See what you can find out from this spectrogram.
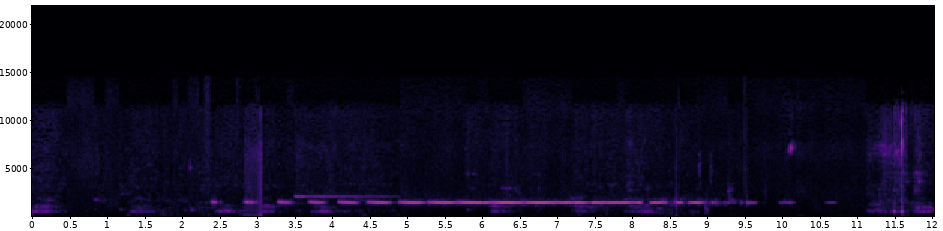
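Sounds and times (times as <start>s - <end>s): high whistle-like tone: 2.4s - 10.2s.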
